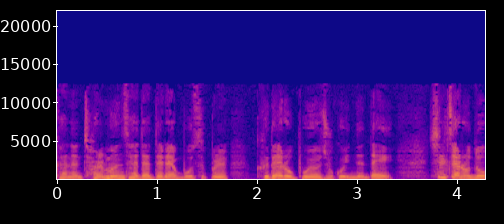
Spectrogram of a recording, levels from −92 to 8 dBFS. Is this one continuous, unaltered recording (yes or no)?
yes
